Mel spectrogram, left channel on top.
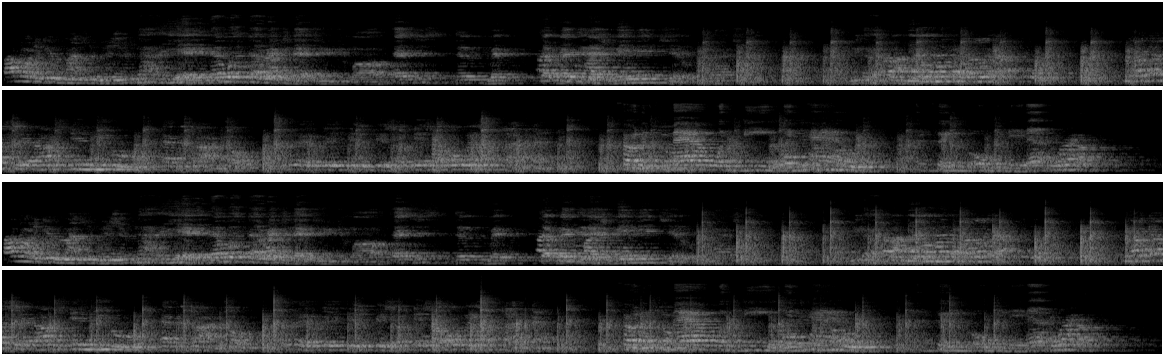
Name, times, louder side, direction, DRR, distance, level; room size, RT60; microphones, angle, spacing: voice 1, 0.0-1.3 2.5-2.8 5.3-6.3 8.3-8.4 8.8-10.4 11.2-14.0 14.4-17.1 17.8-18.3 19.2-20.2 22.1-22.4, equal, 35° right, -5 dB, 0.9 m, -36 dB
voice 2, 1.3-7.6 8.4-9.9, equal, 10° right, -10 dB, 0.6 m, -38 dB
sound 1, 6.9-7.1 7.3-7.5 7.8-7.9 8.2-8.4 8.7-8.8 9.1-9.2 9.5-9.6 9.9-10.0 10.3-10.5 10.8-10.9 11.2-11.4 11.6-11.8 12.1-12.2 12.5-12.6 12.9-13.1 13.4-13.5 13.8-13.9 14.2-14.4 14.6-14.7 15.1-15.2 15.5-15.6 15.9-16.0 16.3-16.5 16.7-16.9 17.2-17.3 17.6-17.7 18.0-18.1 18.4-18.5 18.9-19.0 19.3-19.4 19.7-19.8 20.1-20.3 20.6-20.7 21.0-21.1 21.4-21.6, right 2 dB, 80° right, 0.7 m, -38 dB
voice 3, 17.8-20.3 20.7-22.1 22.4-22.5, left 1 dB, 30° left, -4 dB, 0.7 m, -36 dB
2.7 x 2.6 x 4.1 m, 1.4 s
head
